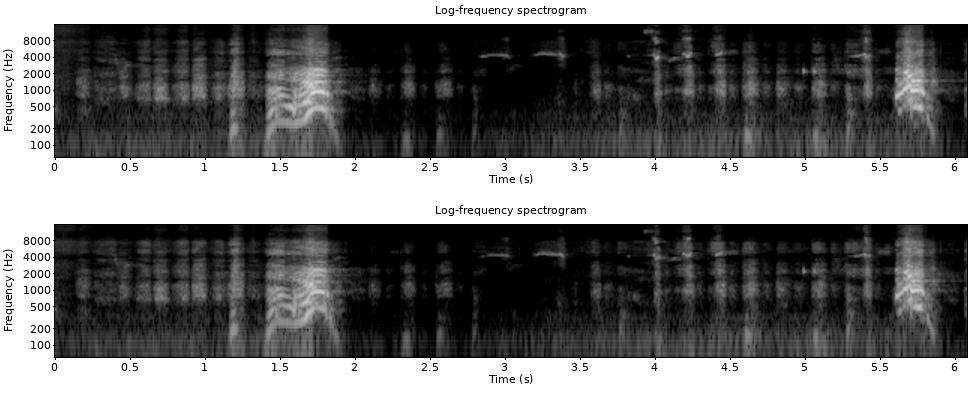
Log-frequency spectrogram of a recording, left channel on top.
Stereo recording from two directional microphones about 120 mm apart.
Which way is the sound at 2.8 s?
35° right (ahead or behind).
